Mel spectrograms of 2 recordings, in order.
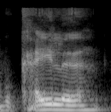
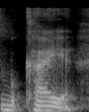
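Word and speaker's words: Bucaille: Jadi dia kasih kuliah umum dia menjadi mualaf orang pintar Mauris Bukaya Perancis ya bacanya jangan bukaile bukay Mauris Bukaye.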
